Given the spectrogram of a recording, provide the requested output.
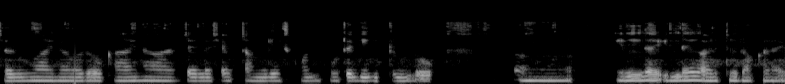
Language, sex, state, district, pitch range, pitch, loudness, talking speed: Telugu, female, Telangana, Nalgonda, 165-175 Hz, 170 Hz, -29 LUFS, 100 wpm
